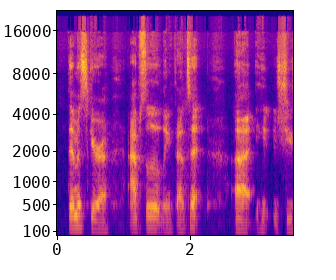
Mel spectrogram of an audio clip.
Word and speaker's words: Themyscira: I cannot pronounce this island's name. Well, Themyscira. Themyscira.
